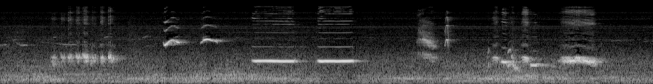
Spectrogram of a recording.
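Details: Grey butcherbird giving loud, clear whistled notes: short warbled phrases, quick rising chirps, then two long steady flat-pitched whistles, followed by more warbling notes near the end over a quiet background.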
